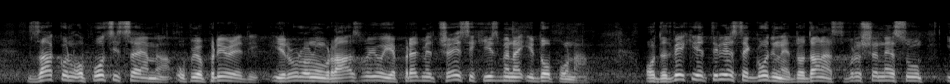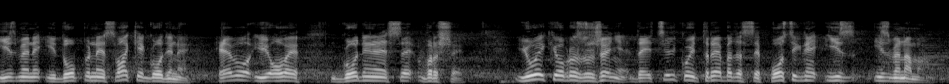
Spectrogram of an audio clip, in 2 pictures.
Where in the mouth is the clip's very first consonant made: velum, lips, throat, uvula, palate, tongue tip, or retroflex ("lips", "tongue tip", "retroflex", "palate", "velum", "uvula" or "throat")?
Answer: tongue tip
